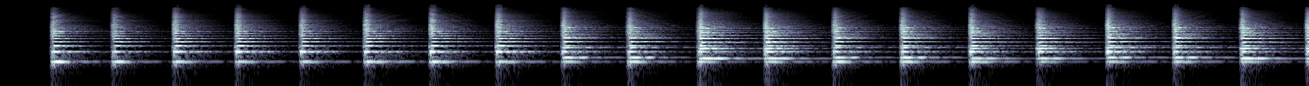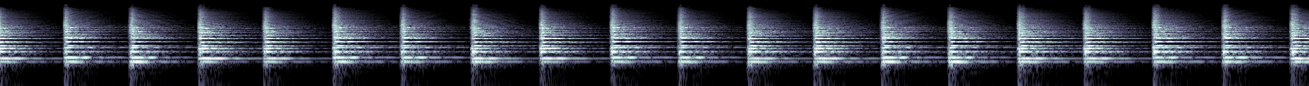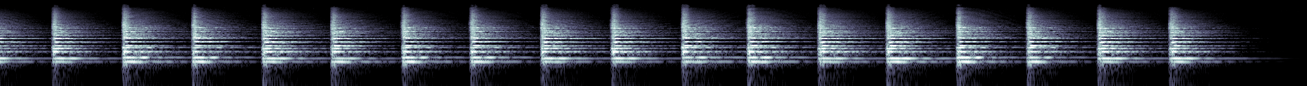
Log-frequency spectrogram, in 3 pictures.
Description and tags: Some clips created for transition in a play. Originally for Peter Pan but maybe used for other plays.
